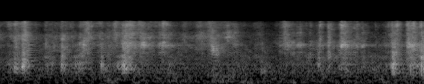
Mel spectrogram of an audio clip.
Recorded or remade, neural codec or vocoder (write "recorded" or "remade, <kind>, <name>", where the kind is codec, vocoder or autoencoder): remade, vocoder, Vocos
